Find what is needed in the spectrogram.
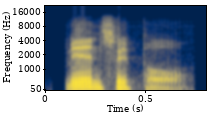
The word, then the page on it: manciple: American English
